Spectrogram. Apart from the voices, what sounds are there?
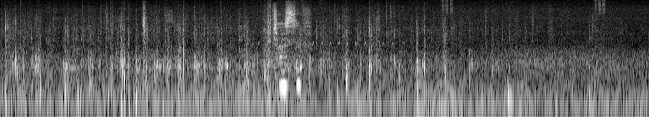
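donkey hooves clip-clopping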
